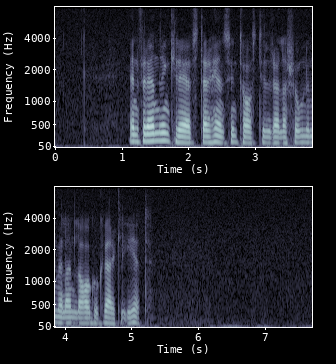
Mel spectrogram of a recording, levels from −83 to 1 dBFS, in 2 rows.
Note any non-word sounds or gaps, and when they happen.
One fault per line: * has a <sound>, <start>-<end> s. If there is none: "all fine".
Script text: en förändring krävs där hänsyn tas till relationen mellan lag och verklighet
all fine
